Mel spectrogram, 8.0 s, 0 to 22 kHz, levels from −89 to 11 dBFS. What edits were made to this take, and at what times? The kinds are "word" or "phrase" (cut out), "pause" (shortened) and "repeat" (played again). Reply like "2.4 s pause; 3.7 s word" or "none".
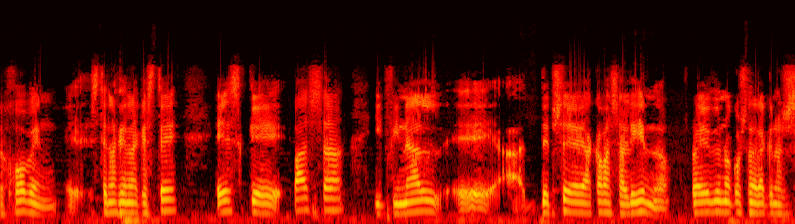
1.2 s word; 2.9 s word; 3.8 s word; 5.5 s word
